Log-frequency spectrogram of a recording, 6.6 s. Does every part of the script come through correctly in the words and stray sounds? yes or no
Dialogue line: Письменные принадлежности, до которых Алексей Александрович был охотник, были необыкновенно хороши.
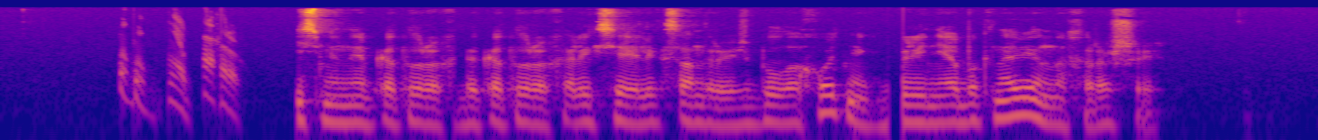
no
